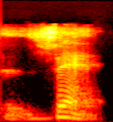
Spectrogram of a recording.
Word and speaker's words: Zen: So the Japanese pronunciation of the Chan, the kanji, the Chinese character Chan in Japanese is Zen, so Z-E-N.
